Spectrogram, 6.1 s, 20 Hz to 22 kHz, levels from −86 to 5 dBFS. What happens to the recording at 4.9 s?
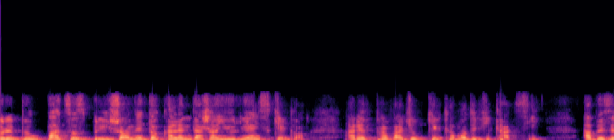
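At 4.9 s you're inside an AMR rate drop running from 2.54 to 5.42 s, just after "bardzo zbliżony do kalendarza". The link forced the codec down, trading speech bits for error protection, so the speech turns rough and synthetic, which fits the 6.6 kbit/s mode.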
